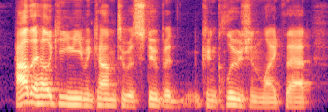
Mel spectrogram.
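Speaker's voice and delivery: ordinary talk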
